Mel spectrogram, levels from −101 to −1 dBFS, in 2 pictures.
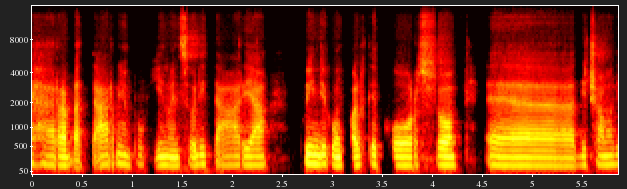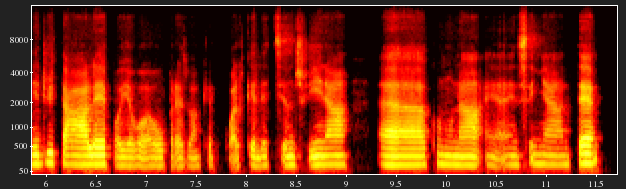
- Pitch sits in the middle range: Yes, medium, 150 Hz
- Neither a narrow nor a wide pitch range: No, narrow, 1.7 semitones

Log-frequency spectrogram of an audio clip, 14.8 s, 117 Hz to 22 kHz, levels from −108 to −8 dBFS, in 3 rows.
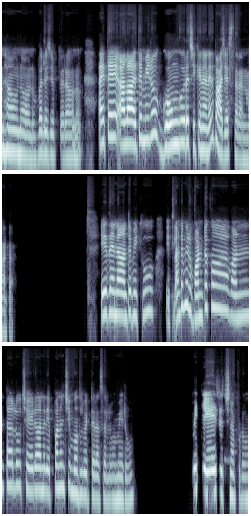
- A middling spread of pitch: No, wide, 6.0 semitones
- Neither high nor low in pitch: No, high, 245 Hz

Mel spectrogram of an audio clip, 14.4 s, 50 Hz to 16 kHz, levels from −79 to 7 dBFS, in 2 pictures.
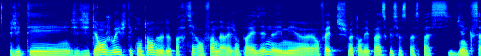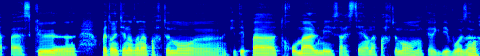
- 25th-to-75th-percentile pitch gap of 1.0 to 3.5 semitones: Yes, average, 2.7 semitones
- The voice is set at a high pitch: No, low, 100 Hz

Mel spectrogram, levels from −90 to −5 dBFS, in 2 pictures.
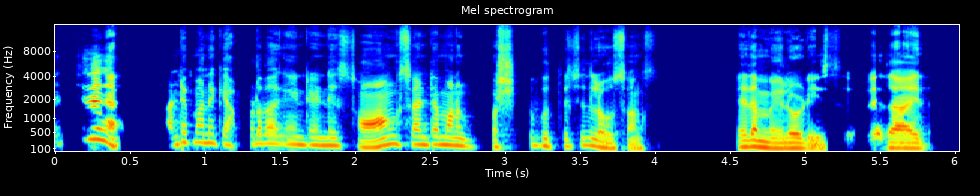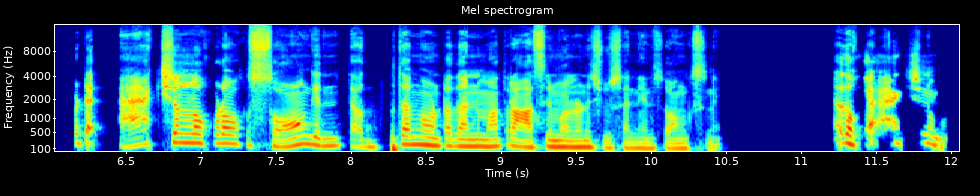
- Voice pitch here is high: No, medium, 155 Hz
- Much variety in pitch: Yes, wide, 6.2 semitones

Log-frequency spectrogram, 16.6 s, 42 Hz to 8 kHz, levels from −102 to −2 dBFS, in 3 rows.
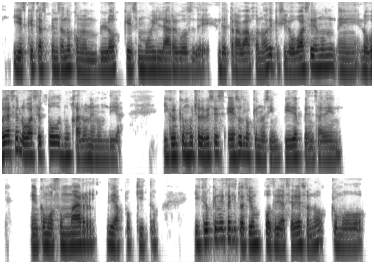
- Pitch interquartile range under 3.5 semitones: Yes, narrow, 2.6 semitones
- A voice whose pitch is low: Yes, low, 125 Hz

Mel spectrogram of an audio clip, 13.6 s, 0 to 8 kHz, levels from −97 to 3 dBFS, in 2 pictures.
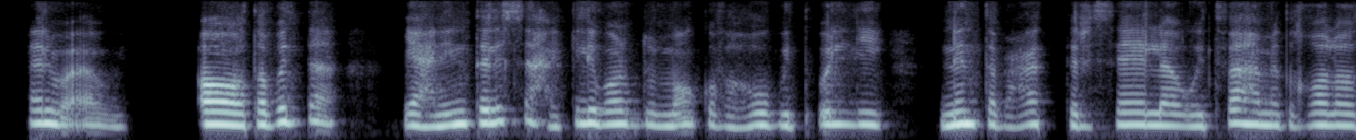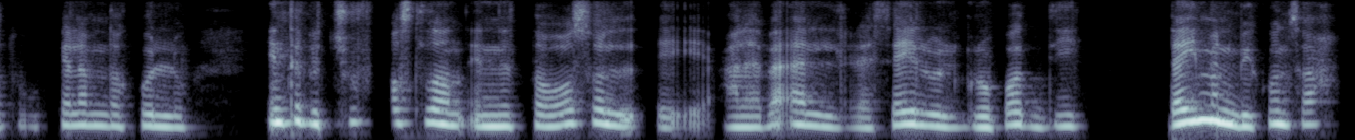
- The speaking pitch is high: Yes, high, 220 Hz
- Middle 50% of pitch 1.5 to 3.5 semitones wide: Yes, average, 3.0 semitones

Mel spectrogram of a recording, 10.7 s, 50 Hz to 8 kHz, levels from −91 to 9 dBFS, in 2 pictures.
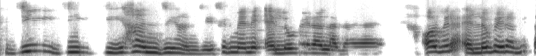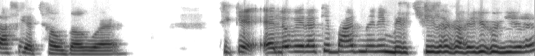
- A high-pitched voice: Yes, very high, 255 Hz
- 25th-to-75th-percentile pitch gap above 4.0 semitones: Yes, average, 4.9 semitones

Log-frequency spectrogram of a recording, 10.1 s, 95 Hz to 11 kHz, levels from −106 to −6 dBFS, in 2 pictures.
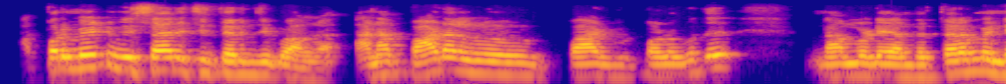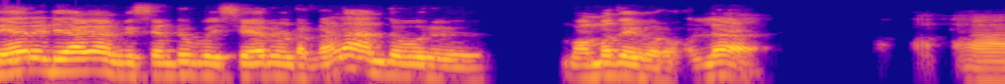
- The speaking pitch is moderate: Yes, medium, 160 Hz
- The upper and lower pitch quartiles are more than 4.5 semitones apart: Yes, average, 5.0 semitones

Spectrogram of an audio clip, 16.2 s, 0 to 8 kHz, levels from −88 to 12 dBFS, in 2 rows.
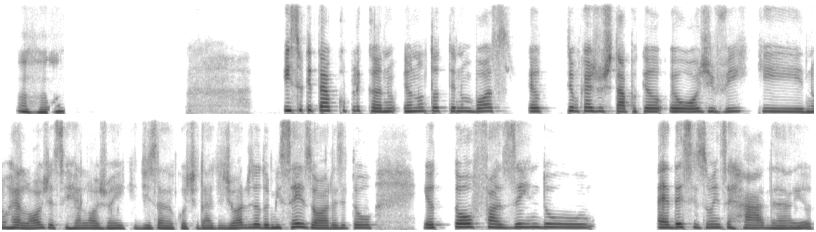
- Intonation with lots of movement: No, average, 4.2 semitones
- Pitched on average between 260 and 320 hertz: No, high, 210 Hz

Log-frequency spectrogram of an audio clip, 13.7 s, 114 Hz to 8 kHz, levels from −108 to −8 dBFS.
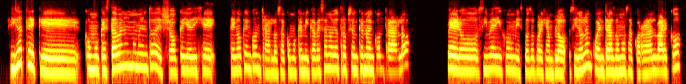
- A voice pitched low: No, high, 225 Hz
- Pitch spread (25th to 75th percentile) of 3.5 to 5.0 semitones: No, narrow, 2.6 semitones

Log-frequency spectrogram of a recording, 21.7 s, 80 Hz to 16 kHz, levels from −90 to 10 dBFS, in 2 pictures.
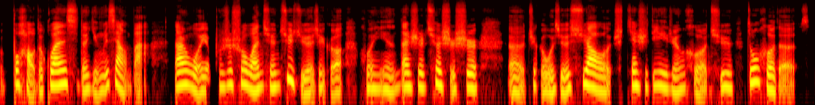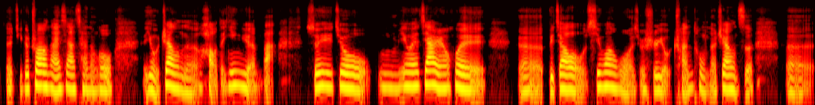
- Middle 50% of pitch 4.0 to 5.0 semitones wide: No, average, 2.7 semitones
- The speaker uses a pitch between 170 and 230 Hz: Yes, high, 195 Hz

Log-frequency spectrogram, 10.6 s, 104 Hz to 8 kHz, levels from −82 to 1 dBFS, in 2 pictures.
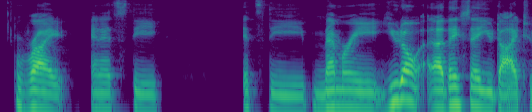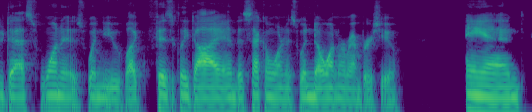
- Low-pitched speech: Yes, low, 100 Hz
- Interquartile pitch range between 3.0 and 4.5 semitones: Yes, average, 3.5 semitones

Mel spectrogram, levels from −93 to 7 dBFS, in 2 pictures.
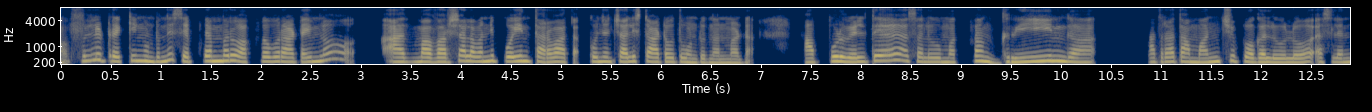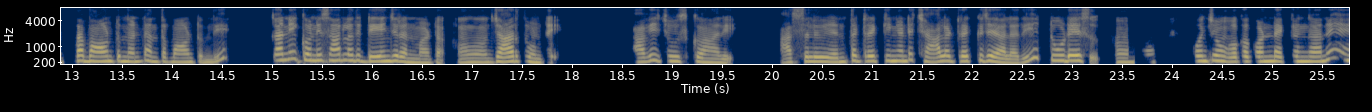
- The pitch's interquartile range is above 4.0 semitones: No, average, 3.4 semitones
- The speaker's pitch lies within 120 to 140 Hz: No, high, 235 Hz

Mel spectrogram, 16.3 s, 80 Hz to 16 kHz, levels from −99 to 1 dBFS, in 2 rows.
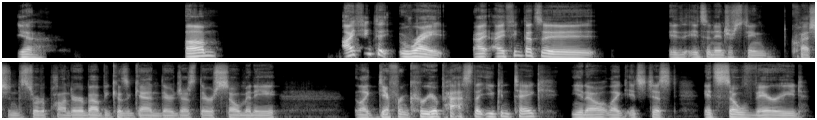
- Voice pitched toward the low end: Yes, low, 120 Hz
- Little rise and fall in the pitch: No, average, 4.7 semitones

